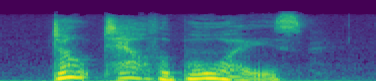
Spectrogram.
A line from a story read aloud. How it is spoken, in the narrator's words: Nan whispered to Mildred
